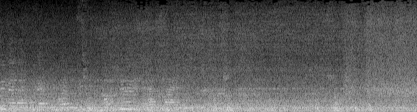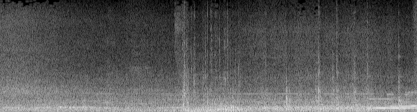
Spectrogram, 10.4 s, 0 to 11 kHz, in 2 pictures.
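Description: Hankyu 7300-series train running slowly alongside an underground station platform as it pulls in, with continuous wheel and running noise and a single heavy knock about three-quarters of the way through.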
